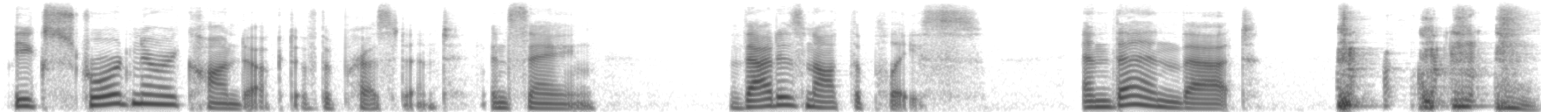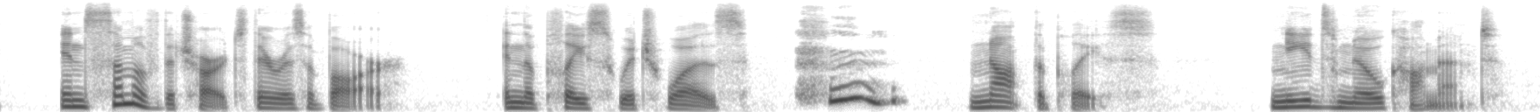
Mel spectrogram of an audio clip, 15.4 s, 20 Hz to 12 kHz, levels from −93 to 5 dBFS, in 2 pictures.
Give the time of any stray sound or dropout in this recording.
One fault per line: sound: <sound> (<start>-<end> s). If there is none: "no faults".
sound: throat clearing (6.7-7.7 s)
sound: laugh (11.7-12.2 s)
